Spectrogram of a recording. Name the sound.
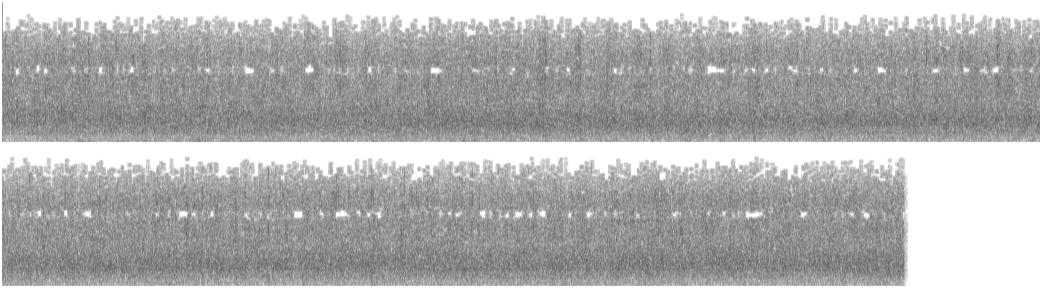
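audience applauding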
